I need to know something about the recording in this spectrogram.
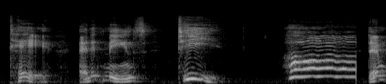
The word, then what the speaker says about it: T: Then we have the letter T, which is funny because it's exactly the same in Swedish as in English, but pronounced differently. So Swedish T is te, and it means tea.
